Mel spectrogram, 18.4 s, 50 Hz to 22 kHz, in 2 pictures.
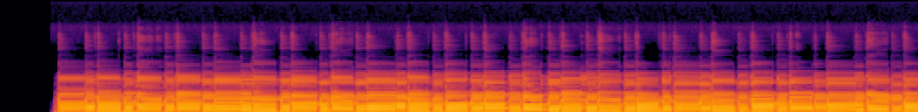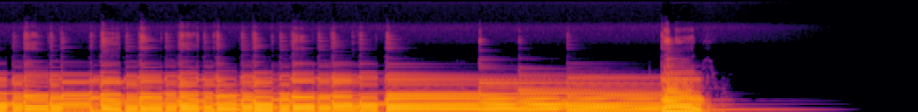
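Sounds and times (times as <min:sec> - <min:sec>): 
bassblaster bass synth: 0:00.6 - 0:16.5.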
